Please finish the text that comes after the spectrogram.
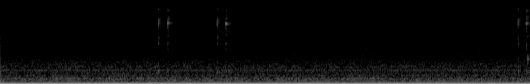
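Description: Mouse clicks on a web page link during website setup, a few sharp, faint ticks spaced apart over steady low background hiss.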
